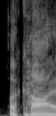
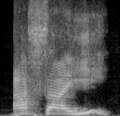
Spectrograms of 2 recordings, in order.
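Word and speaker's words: açaí: one was like grape Akai and I was like I'll take the one of two things I I know acai is how that's pronounced oh yeah I used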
